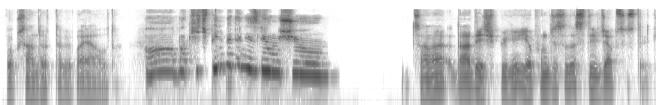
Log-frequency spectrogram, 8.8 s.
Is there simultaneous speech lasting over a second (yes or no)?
no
